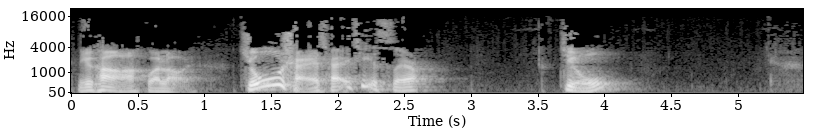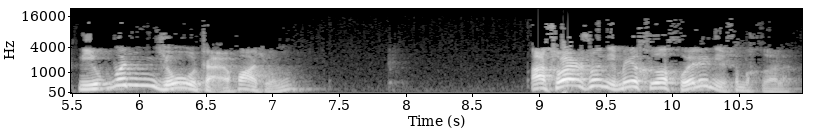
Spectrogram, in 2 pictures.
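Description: A man's voice: on the high side, huge pitch swings, measured pace, long pauses. A man voicing a weary old male turtle who pleads and then needles with a sly, argumentative manner, in a told folk tale. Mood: sly, needling.

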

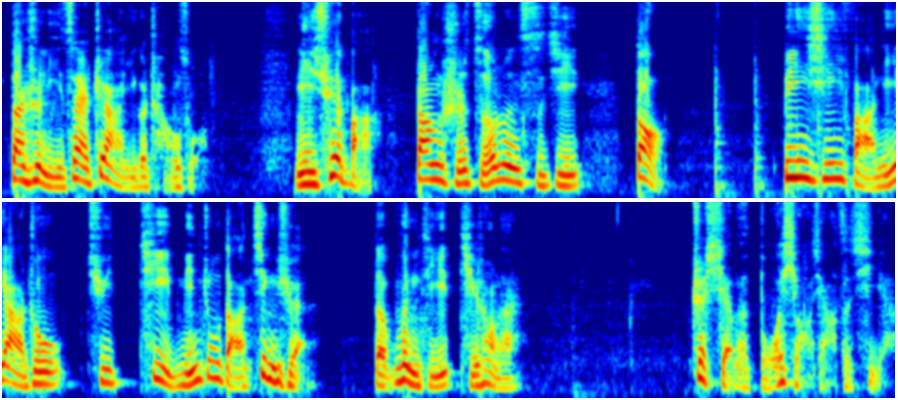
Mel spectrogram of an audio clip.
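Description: Male commentary host, lively rhetorical delivery, husky tone, dry close-mic sound. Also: a little high, moderate pace, no echo. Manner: animated, full of rhetorical questions. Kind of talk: casual commentary monologue.

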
